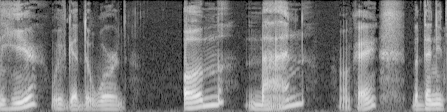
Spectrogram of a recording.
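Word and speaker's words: homme: we've got the word om man okay but then it start with Ash as in French a is not pronounced so the first sound that we hear is O Okay and then it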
